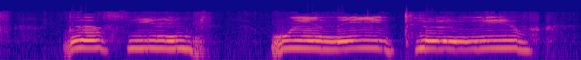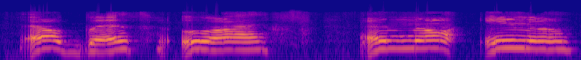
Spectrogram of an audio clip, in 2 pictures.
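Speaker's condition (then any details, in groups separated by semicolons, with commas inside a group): Cerebral palsy; powerchair user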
